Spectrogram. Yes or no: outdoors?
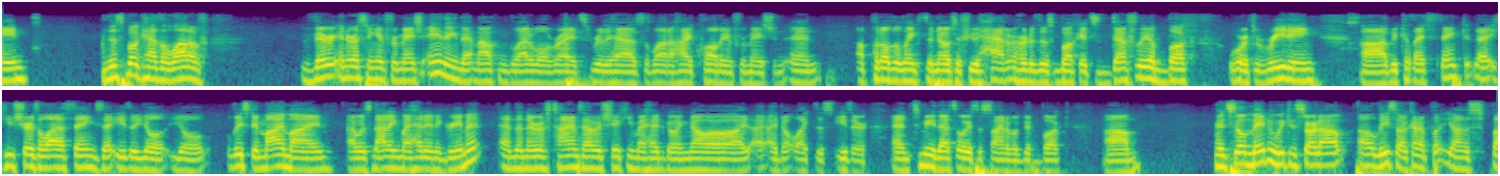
no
